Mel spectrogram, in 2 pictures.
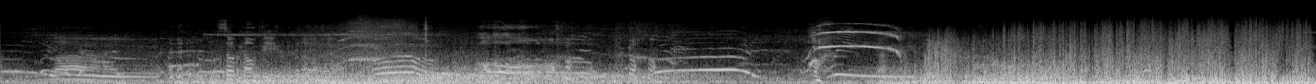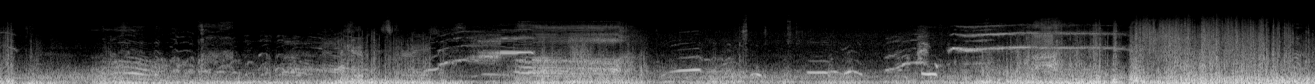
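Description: Wind rushes loudly past on a fast roller coaster ride.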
